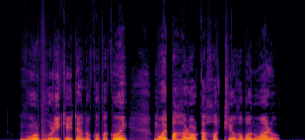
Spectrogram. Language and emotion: Assamese, fearful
